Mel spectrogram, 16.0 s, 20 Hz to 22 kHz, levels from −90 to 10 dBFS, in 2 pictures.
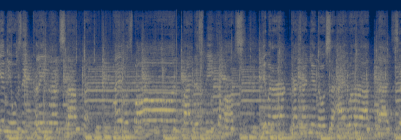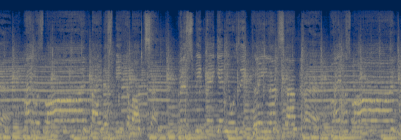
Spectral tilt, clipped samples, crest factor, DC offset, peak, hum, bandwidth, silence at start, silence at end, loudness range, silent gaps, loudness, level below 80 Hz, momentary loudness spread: -5 dB/octave; under 0.1%; 14 dB; under 0.1%; -6 dBFS; none; 16.5 kHz; 0 s; 0 s; 1 LU; none; -19 LUFS; -32 dBFS; 4 LU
